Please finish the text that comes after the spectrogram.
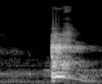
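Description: A single throat clearing, one short rough burst that starts abruptly and trails off within half a second, standing alone against a quiet background with no talking.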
